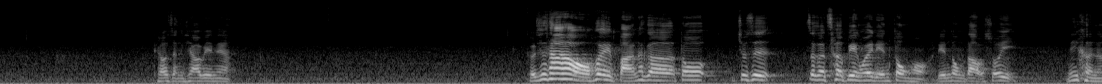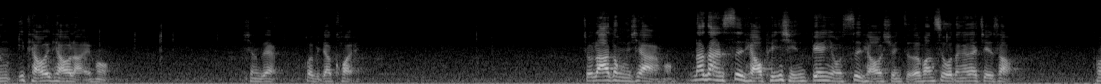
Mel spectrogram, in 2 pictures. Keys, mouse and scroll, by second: 3.2 click, 3.5-6.1 middle drag, 6.1 ctrl+z, 6.9 middle click, 7.8-8.1 scroll up 1, 8.1 middle click, 9.2-12.3 drag, 12.6 ctrl+b, 13.7 click, 15.8 ctrl+b, 17.5 click, 17.9-19.5 middle drag, 19.5 click, 20.5 ctrl+b.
